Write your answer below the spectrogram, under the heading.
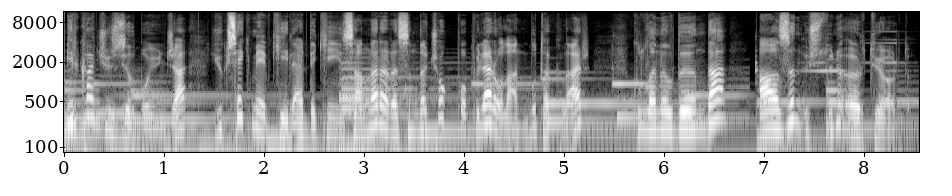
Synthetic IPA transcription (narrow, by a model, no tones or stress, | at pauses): biɾkʰat͡ʃjyzjɯlˠbo̞̰jund͡ʒajycsɛcmɛvcʰiːlʲæɾd̪ecʰiːnsanlˠaɾaɾasɯnd̪at͡ʃʰo̞k̚pʰo̞pʰylʲæɾo̞lˠa̰nbut̪ʰakʰɯlˠa̰ɾ̥ | kʰulˠːanɯlˠd̪ɯːnd̪a | aːzɯnyst̪ʰynyʔø̞ɾt̪ʰyjo̞̰ɾd̪ʊ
